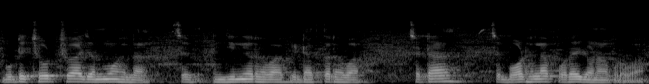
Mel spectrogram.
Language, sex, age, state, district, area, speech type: Odia, male, 30-45, Odisha, Subarnapur, urban, spontaneous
